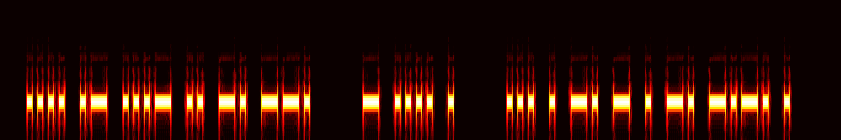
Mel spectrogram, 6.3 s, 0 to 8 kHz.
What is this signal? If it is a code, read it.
Morse code, heard as a keyed tone, about 30 wpm, 700 Hz. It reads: HAVING THE SENTENCE
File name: 10-Chapter-10 30 WPM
